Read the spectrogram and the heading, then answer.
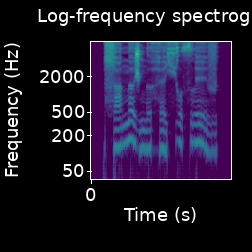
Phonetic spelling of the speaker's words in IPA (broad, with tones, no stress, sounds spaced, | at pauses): ɬ a˨˦ n ɜ˥˩ ʒ n ə˨˩ h ɛ˨˩ ç o˥˩ θ l e˥˩ v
